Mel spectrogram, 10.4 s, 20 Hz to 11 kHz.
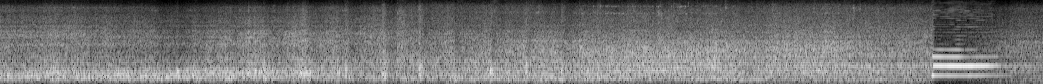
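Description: Passenger coaches rolling past with wheel clatter, then near the end one short blast on the horn of the trailing Class 47 diesel locomotive, a single steady tone and the loudest sound.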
